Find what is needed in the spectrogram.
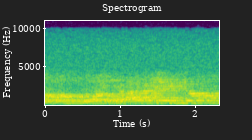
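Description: Female gospel vocal group singing live, holding long notes in close harmony. The notes shift in pitch about halfway through.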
